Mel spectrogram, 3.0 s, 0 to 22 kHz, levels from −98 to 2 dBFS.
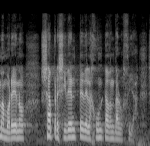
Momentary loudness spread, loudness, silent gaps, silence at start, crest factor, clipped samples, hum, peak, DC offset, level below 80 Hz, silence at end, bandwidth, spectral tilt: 13 LU; -28 LUFS; none; 0 s; 24 dB; under 0.1%; none; -6 dBFS; under 0.1%; -64 dBFS; 0 s; 16 kHz; -3.5 dB/octave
